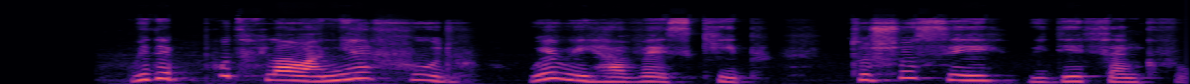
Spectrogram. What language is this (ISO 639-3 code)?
pcm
